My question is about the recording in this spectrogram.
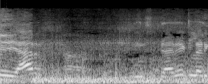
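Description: A motorcycle being ridden at road speed: a steady low rumble of engine and wind on the microphone, with voices talking briefly at the start and again near the end.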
